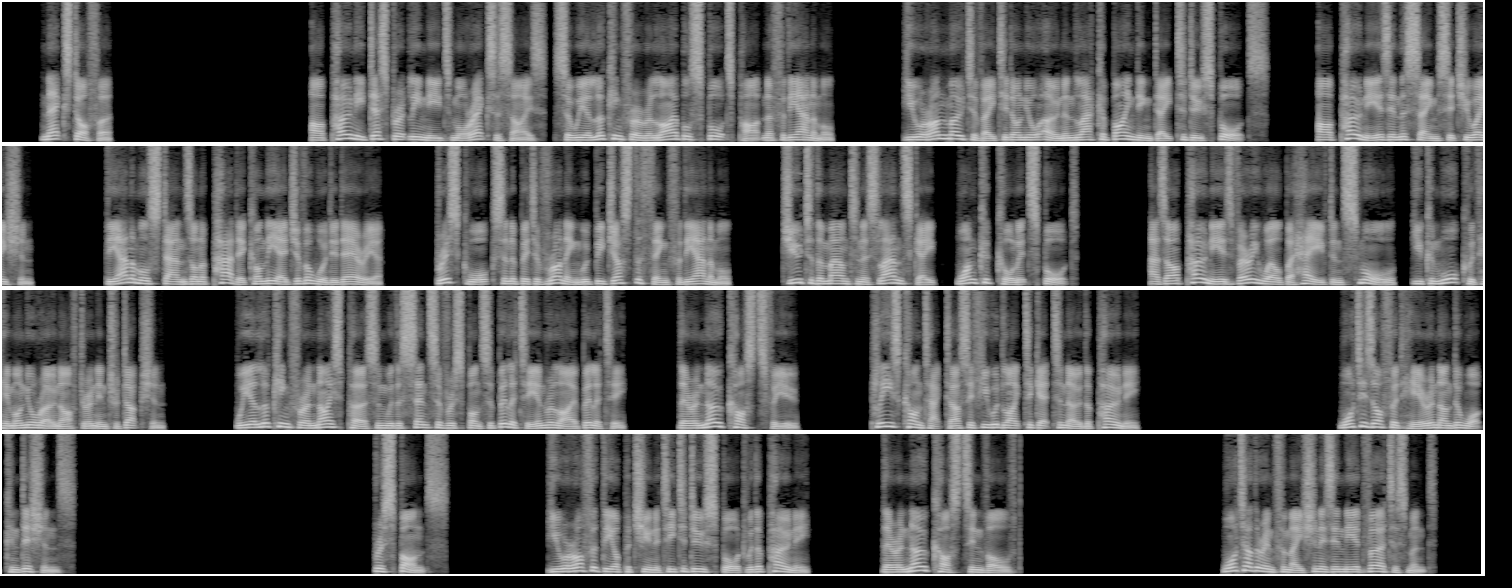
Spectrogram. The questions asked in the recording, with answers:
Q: What other information is in the advertisement?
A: The pony urgently needs more exercise.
